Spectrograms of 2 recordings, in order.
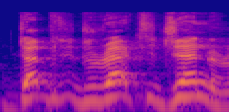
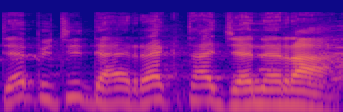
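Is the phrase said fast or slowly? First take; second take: fast; slowly. First: The phrase is said quickly. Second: The phrase is said very slowly. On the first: "I say it and that fast" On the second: "I'm going to just say it very slowly"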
